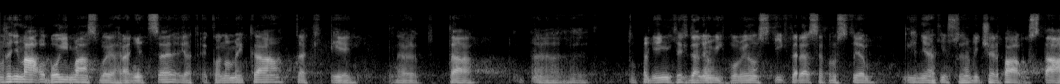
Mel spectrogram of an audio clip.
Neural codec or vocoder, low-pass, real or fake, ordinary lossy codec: codec, 24 kHz, 3 kbps, HILCodec; 10.8 kHz; fake; Opus, 24 kbps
